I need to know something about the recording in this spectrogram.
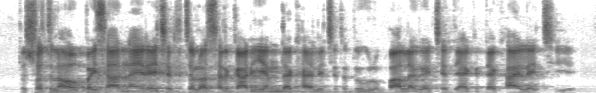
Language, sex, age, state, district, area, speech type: Maithili, male, 45-60, Bihar, Begusarai, rural, spontaneous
